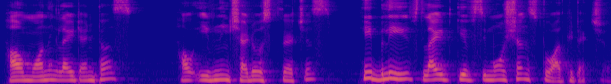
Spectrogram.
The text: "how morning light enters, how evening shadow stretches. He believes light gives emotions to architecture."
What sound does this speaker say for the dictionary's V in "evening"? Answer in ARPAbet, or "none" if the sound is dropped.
V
